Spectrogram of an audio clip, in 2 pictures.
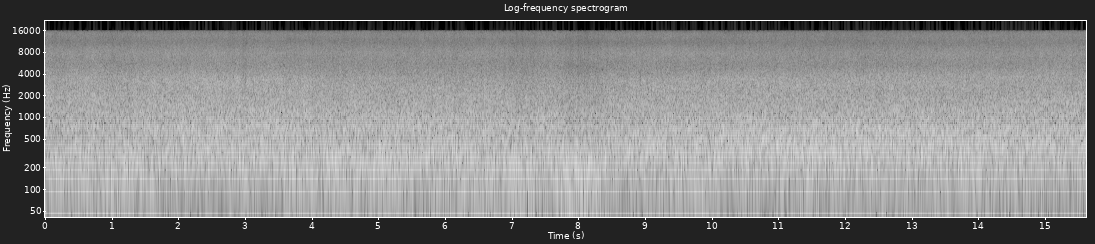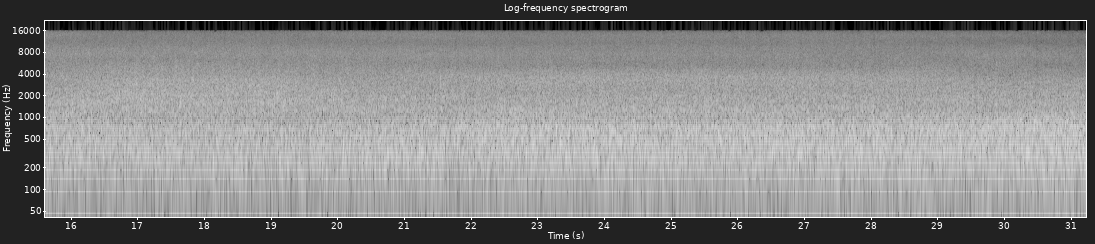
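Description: Stream water pouring over a low concrete weir and rushing through a rocky channel below: a loud, steady rush.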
